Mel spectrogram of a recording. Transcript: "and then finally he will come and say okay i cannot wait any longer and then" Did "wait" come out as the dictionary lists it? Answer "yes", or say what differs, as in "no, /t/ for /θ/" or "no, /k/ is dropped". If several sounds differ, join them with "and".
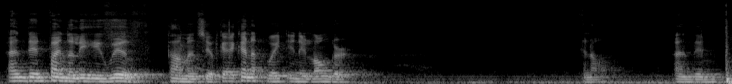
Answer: yes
